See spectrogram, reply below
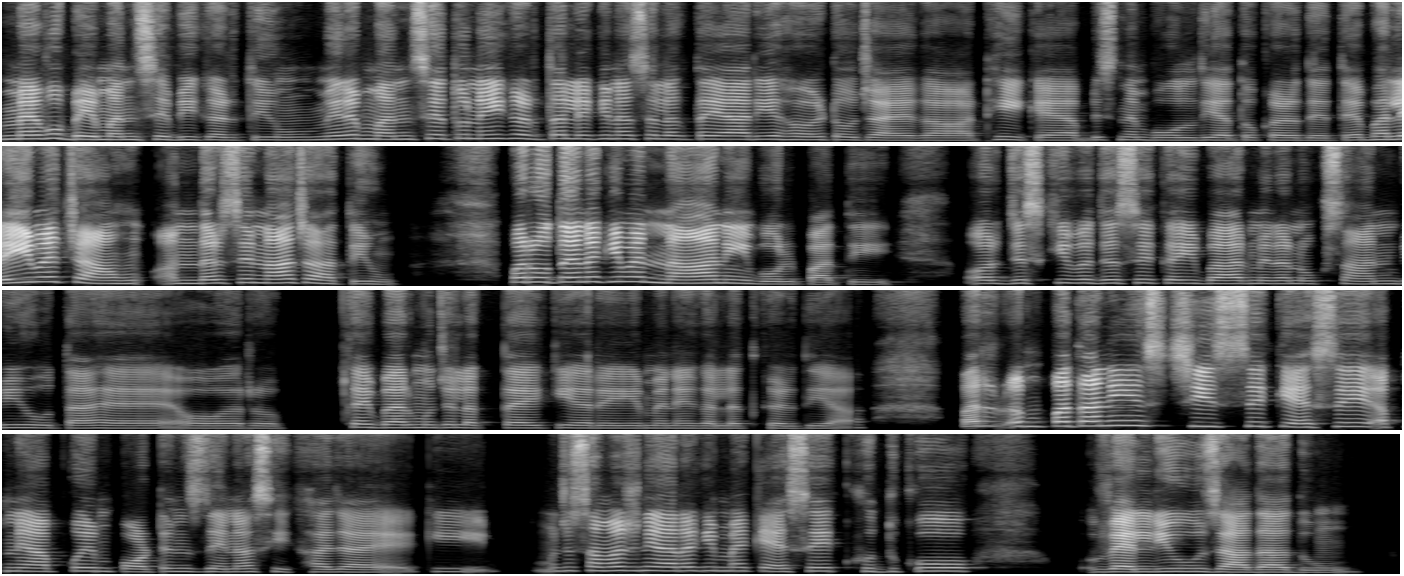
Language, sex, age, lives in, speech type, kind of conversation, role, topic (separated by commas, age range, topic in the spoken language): Hindi, female, 25-29, India, conversation, advice, user, आप अक्सर अपनी ज़रूरतों से पहले दूसरों की ज़रूरतों को क्यों रखते हैं?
